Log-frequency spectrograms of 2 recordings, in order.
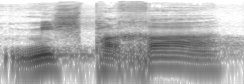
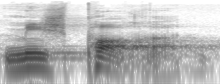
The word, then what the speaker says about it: mishpacha: Mishpacha in Southern Yiddish is pronounced Mishpocha in Mississippi.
